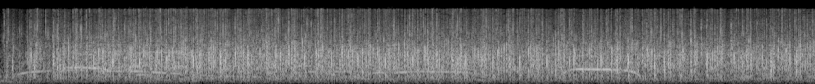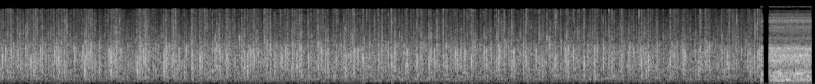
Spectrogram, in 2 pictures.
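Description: Studio audience on a French talk show giving sustained, loud applause, dense and unbroken for the whole stretch with no pauses.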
